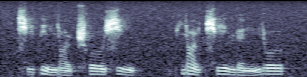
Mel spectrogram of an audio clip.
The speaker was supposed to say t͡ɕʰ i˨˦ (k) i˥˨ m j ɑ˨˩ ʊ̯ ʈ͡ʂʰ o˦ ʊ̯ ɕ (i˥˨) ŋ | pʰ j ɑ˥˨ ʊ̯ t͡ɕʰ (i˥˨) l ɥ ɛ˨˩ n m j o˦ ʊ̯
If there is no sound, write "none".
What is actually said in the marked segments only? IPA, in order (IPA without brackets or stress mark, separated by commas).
t̪, i˥˨, i˦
